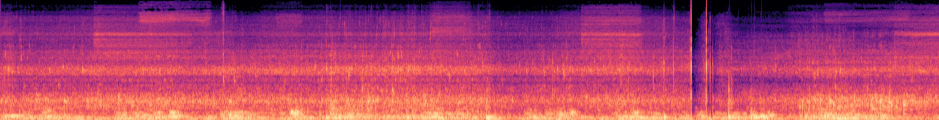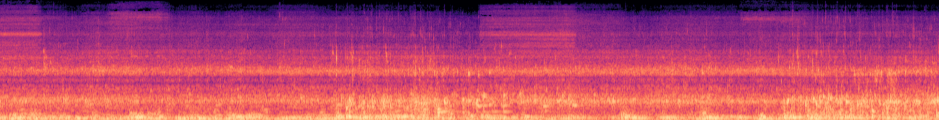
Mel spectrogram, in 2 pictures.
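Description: Underwater sound of a scuba dive: a constant low rumble of water against the camera housing, with the diver's regulator breaths and exhaled bubbles returning every two to three seconds, and a single sharp click about ten seconds in.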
